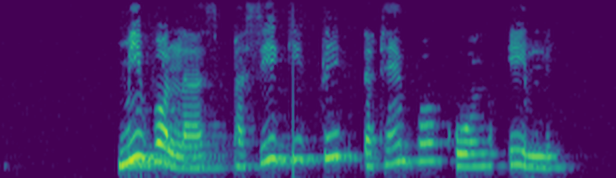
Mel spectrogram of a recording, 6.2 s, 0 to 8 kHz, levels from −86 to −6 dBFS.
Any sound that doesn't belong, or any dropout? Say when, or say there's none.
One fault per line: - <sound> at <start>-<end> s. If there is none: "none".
none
